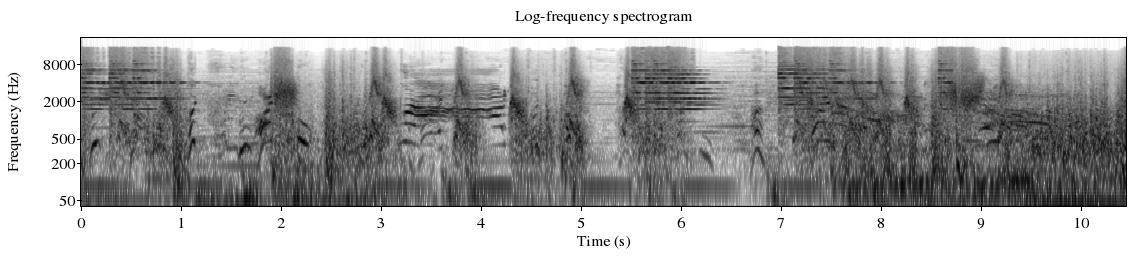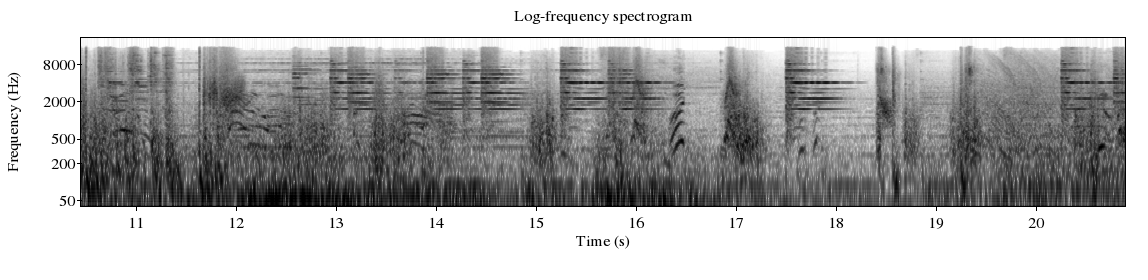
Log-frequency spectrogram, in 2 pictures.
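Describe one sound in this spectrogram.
Swords clash and ring sharply again and again.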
